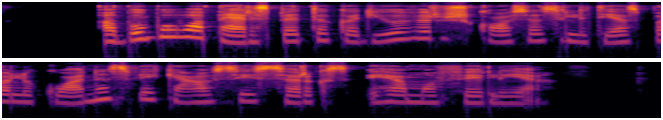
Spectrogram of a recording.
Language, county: Lithuanian, Šiauliai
